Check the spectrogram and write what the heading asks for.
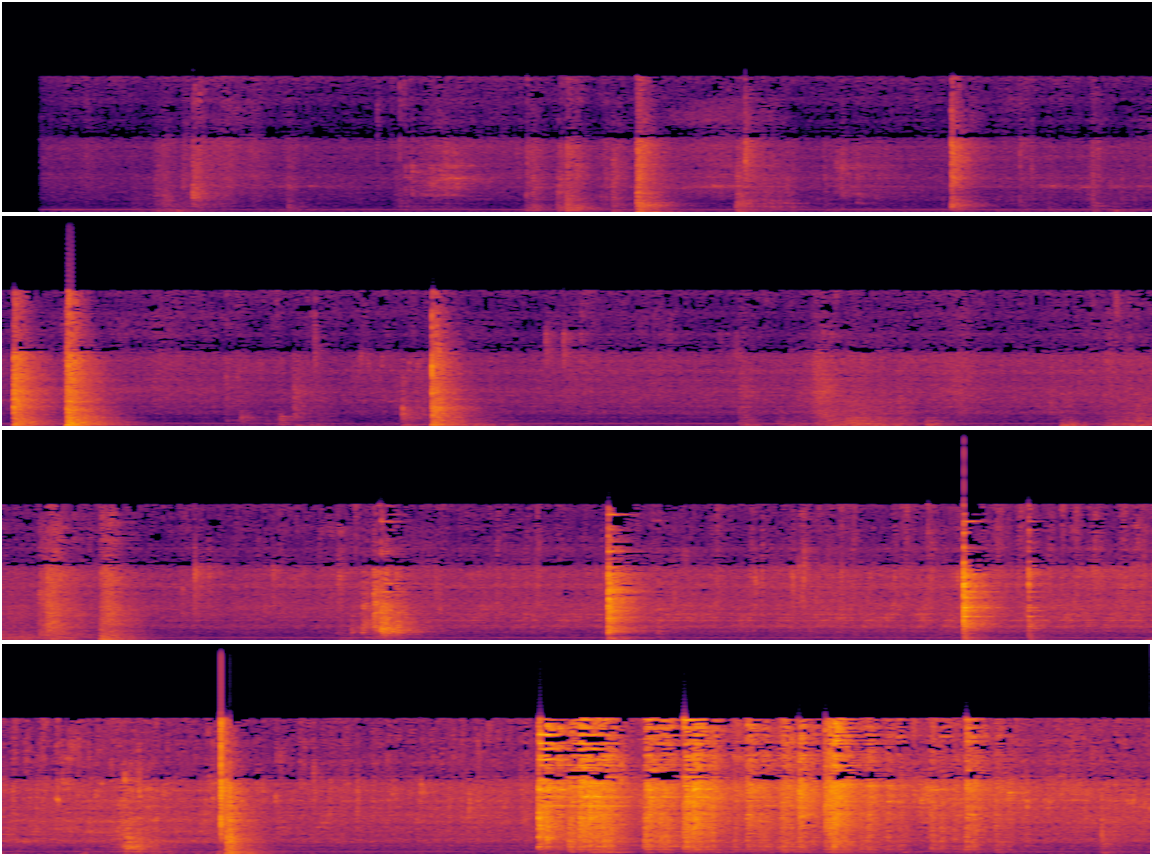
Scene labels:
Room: kitchen; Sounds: wardrobe or drawer (more than once), cutlery and dishes

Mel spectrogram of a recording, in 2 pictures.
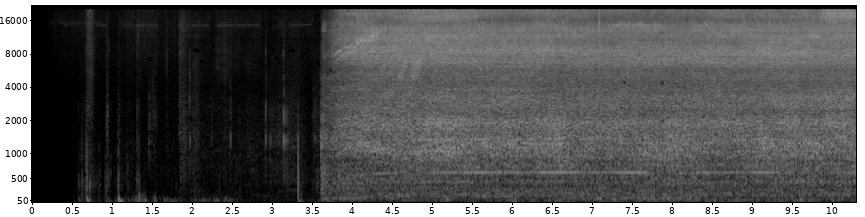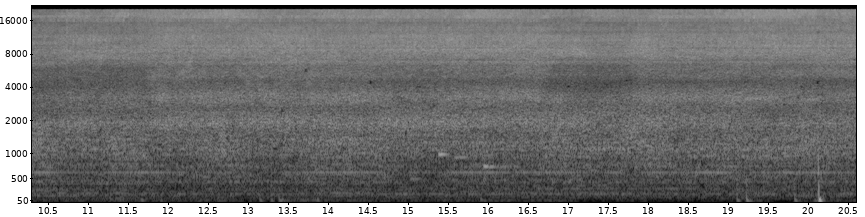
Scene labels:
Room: bedroom; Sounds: vacuum cleaner, phone ringing

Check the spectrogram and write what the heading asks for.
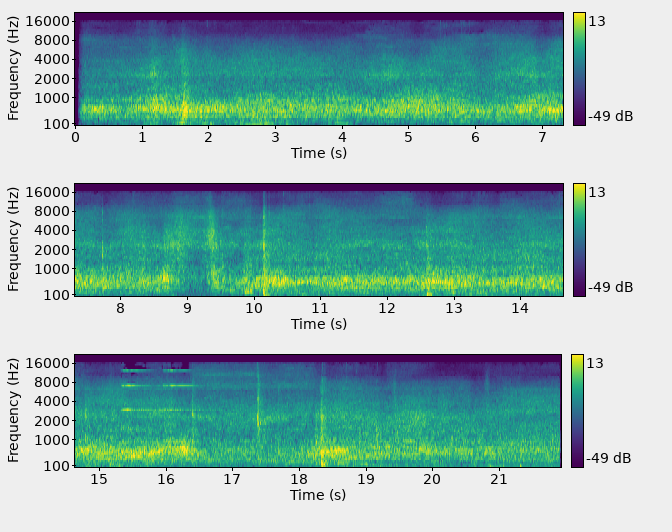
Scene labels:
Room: living room; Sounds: vacuum cleaner, bell ringing

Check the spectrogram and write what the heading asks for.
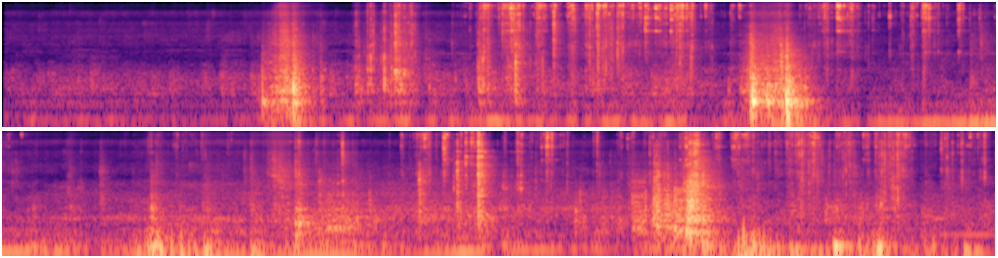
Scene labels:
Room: bedroom; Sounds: wardrobe or drawer (more than once), keys, window

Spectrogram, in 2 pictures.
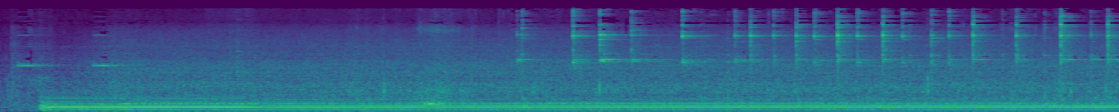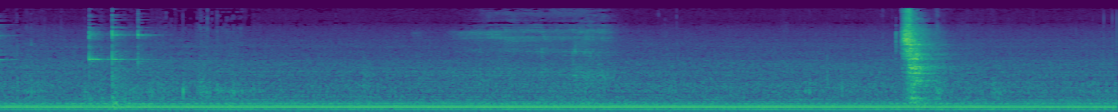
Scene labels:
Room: kitchen; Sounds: microwave, cutlery and dishes, coffee machine

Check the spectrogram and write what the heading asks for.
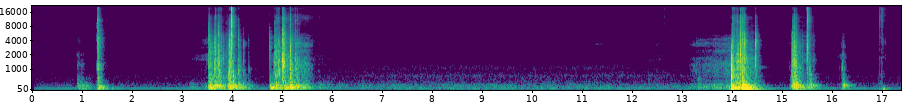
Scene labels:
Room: office; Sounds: light switch, window (more than once)

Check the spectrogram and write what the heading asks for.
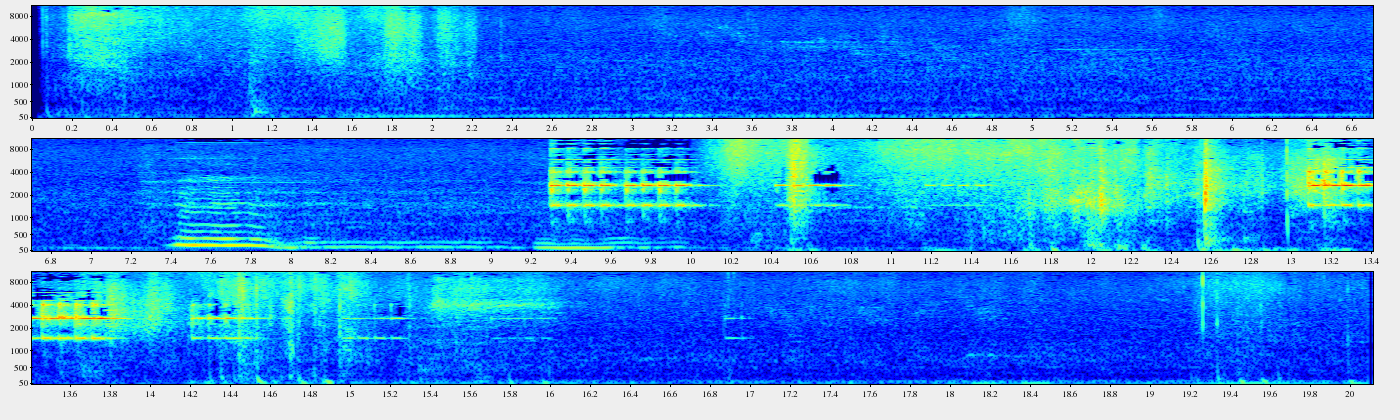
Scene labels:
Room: bedroom; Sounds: phone ringing, footsteps

